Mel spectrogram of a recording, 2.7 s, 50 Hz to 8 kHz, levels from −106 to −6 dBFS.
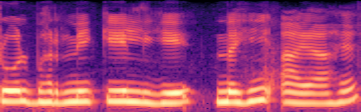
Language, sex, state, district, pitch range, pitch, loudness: Hindi, female, Uttar Pradesh, Budaun, 230-255 Hz, 240 Hz, -13 LUFS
